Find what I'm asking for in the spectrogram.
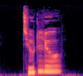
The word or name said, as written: tuttelu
